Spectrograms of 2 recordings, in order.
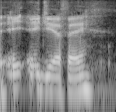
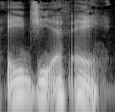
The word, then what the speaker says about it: AGFA: Oh, AGFA. – Yeah, AGFA. AGFA.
